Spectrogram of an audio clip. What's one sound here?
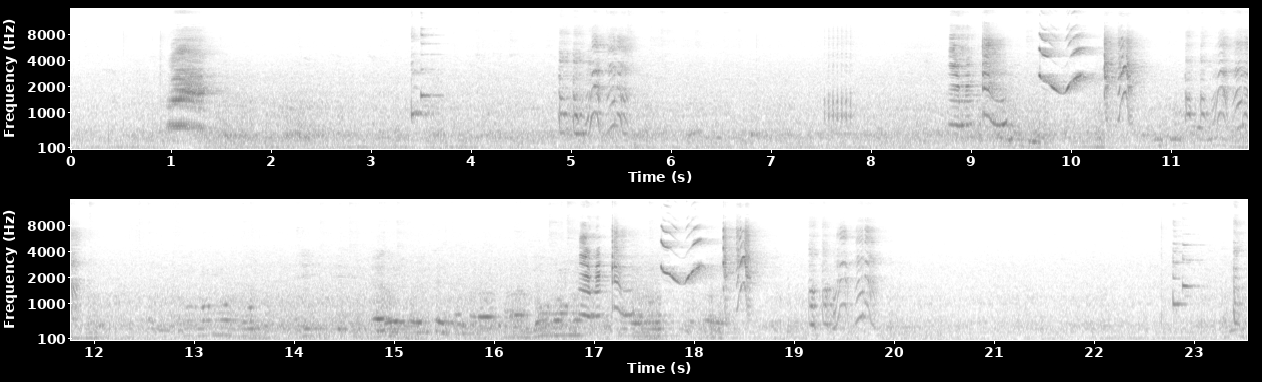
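Parrots squawk and screech loudly at close range.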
